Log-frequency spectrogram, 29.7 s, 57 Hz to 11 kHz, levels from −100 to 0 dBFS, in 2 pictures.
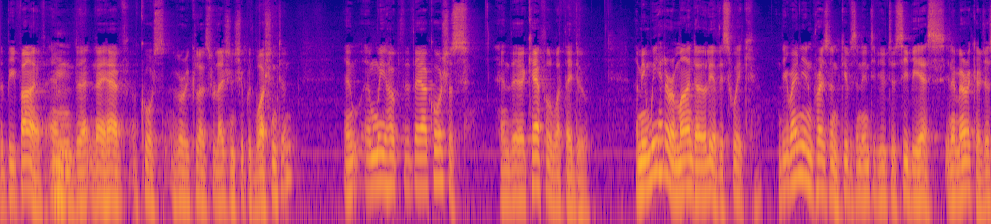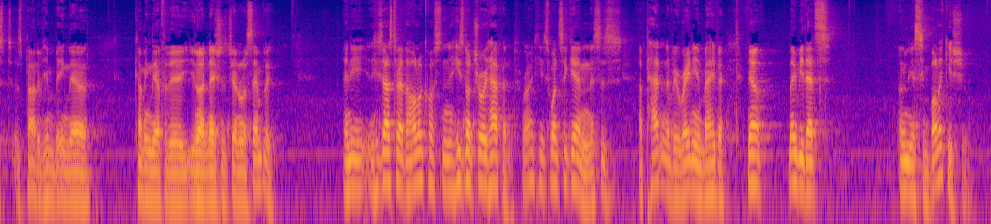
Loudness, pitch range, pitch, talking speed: -26 LUFS, 100-130 Hz, 110 Hz, 190 wpm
